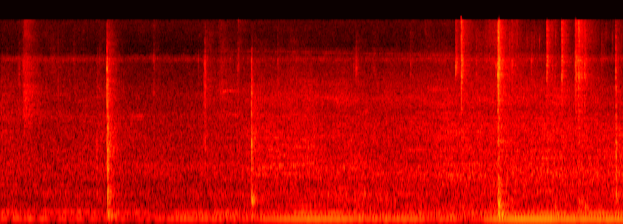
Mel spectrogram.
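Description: A few light knocks and clicks as boiled corn cobs are lifted out of a metal bowl and set down on a plate, the loudest about five seconds in. A low steady rumble grows in from about three seconds in.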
